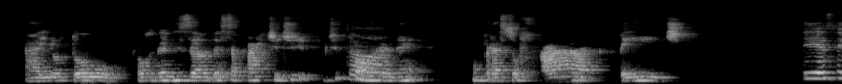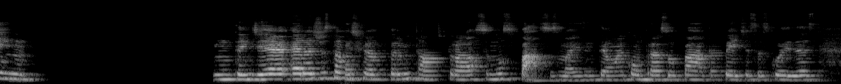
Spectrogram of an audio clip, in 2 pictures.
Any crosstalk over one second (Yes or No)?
No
